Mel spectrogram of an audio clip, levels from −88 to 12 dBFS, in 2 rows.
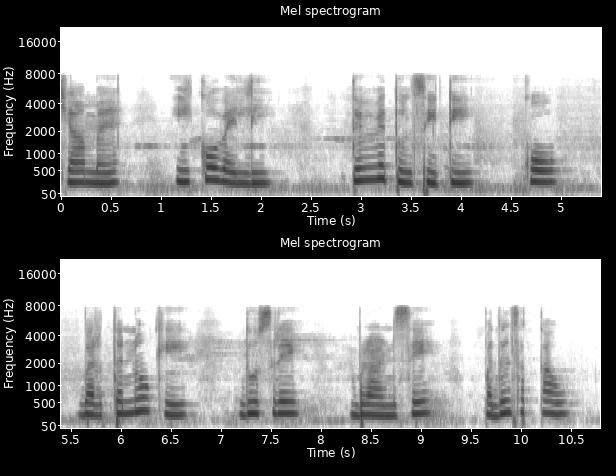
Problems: constant background noise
